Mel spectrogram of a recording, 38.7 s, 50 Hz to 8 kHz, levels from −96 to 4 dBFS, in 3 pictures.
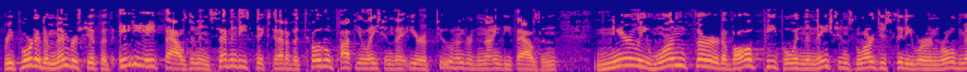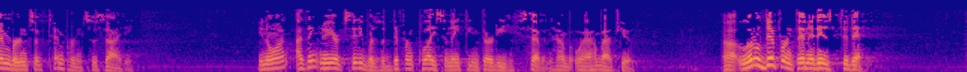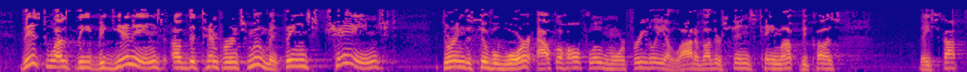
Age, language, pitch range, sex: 50-69, English, 120-180 Hz, male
